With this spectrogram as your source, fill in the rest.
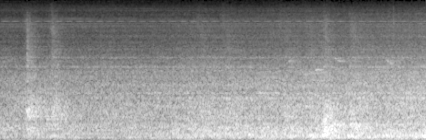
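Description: A diesel train rumbles slowly closer, its engine growing louder.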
